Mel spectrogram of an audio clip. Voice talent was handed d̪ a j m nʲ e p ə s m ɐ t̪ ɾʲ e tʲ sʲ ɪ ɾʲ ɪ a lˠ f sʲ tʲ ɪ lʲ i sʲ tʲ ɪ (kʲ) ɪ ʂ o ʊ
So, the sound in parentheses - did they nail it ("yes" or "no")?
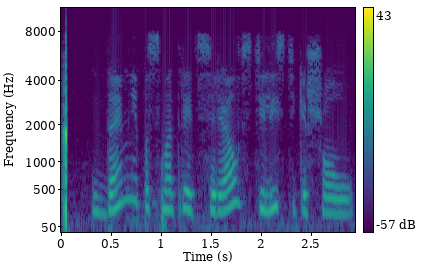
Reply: yes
